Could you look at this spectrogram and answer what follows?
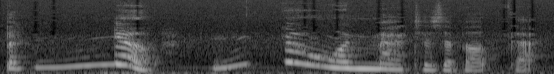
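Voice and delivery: high, loud, theatrical complaint; mock dramatic lament. Real, not acted. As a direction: wail it like a soap star.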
